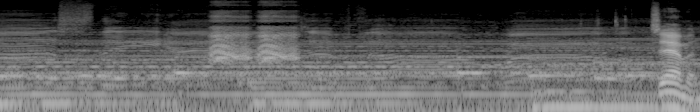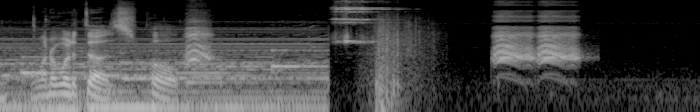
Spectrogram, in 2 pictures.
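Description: A crow in the video game The Cat Lady caws in repeated harsh calls, fairly loud, under a droning game soundtrack while a person talks over it.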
